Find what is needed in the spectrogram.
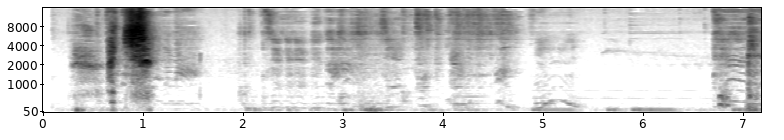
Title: Sneezing Scares Baby to Tears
